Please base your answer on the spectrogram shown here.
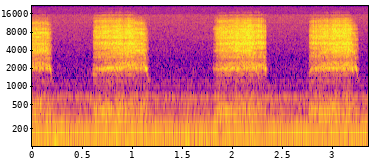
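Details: Nestling barn owl in a Florida nest box, during a fast rat-swallowing episode, gives three long, harsh hisses, each about half a second, separated by short pauses, over a steady low hum.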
